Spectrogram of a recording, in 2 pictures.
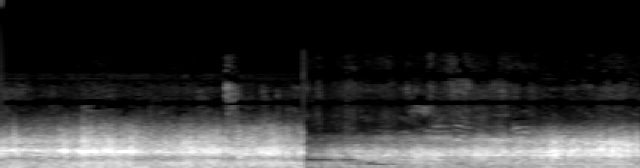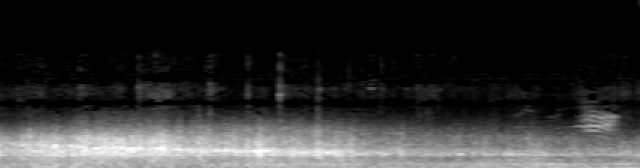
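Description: Jet engine noise from a formation of Red Arrows BAE Hawk jets flying over, loud and steady. About two seconds in it cuts abruptly to a slightly quieter, thinner noise, with a short falling whine just after.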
